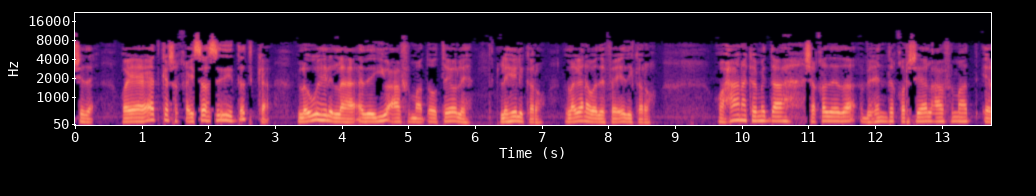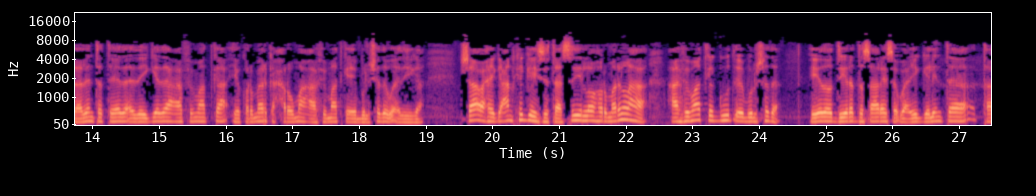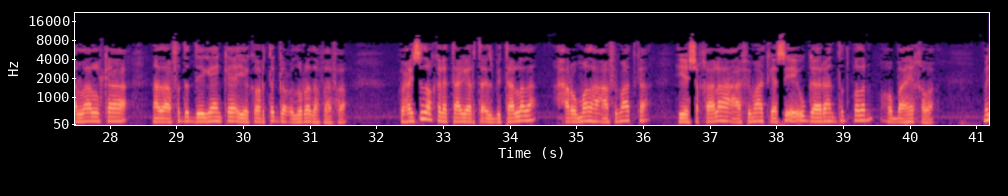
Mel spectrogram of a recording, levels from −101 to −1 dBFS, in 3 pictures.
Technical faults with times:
0.00-41.19 MP3 compression
1.30-1.32 pre-echo
25.16-25.19 pre-echo

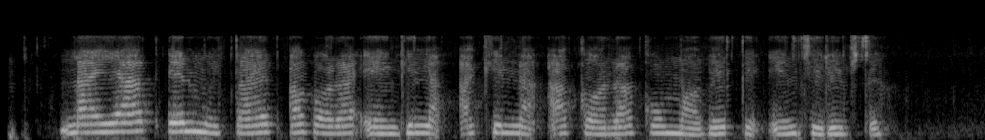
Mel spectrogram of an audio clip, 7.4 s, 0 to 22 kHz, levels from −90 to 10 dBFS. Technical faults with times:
0.00-7.39 Speex codec

